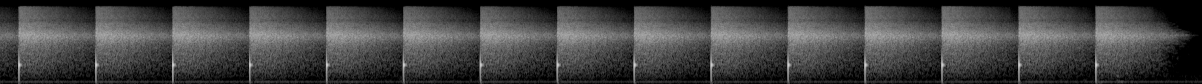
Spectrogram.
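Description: Drum machine (the drumbit web app, Kit 2) playing an open hi-hat and a bongo struck together on every beat at 78 bpm, a steady quarter-note pulse of about 1.3 strokes a second. Each stroke's hi-hat hiss fades away before the next, and the hi-hat is a little louder than the bongo's short knock. The pattern stops shortly before the end.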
